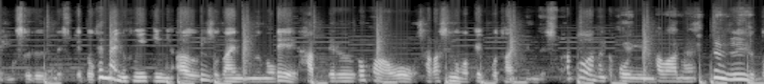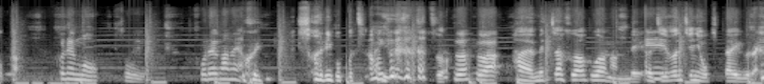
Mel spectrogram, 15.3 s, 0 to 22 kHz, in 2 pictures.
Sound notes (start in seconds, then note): 11.3 laughs; 14.1 laughs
